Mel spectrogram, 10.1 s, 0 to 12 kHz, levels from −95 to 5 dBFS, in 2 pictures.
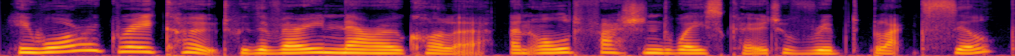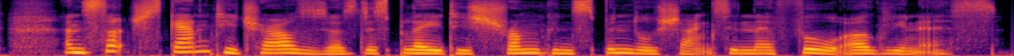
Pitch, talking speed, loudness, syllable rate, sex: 210 Hz, 185 wpm, -18 LUFS, 4.8 syllables/s, female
